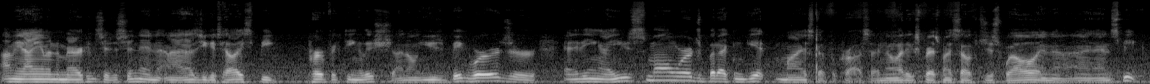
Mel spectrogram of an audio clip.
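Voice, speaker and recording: A man in his forties from Mexico and Colorado, a native Spanish speaker, talking in a halting, earnest personal monologue full of fillers and restarts. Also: lowish voice, a little hiss or hum, poor audio. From Mexico and Denver, Colorado. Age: 40s. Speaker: vlogger. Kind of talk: rambling personal monologue to camera.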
